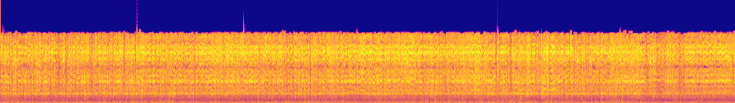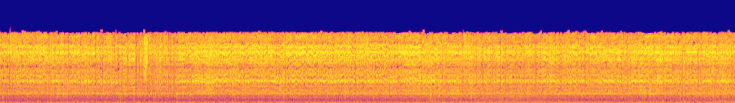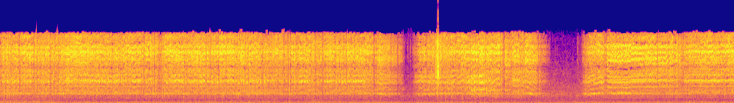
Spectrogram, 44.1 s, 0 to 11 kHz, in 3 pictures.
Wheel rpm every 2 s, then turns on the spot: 160, 160, 160, 160, 170, 170, 160, 160, 160, 160, 160, 160, 160, 160, 160, 160, 160, 160, 90, 130, 100, 160.
none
